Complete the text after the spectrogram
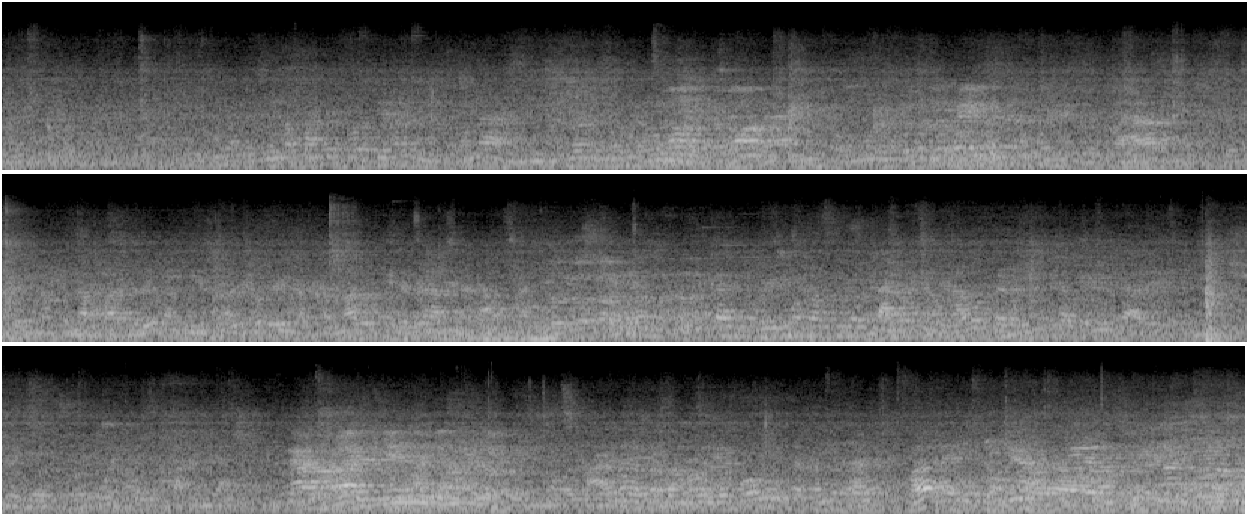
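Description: A ringside crowd shouts and cheers in a large hall.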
